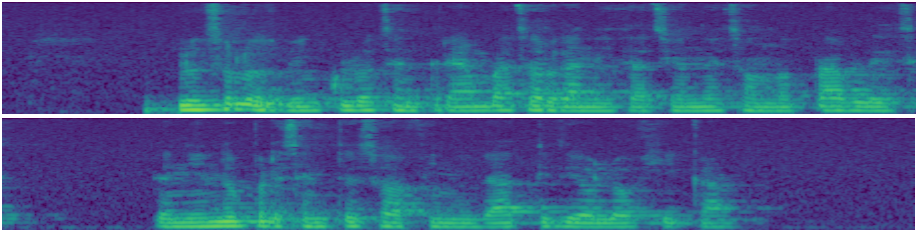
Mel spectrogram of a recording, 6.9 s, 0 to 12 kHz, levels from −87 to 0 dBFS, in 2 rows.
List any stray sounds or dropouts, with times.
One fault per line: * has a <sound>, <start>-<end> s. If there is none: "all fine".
all fine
